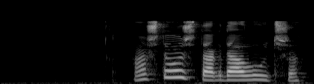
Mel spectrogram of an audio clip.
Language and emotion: Russian, neutral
